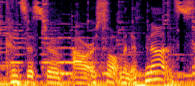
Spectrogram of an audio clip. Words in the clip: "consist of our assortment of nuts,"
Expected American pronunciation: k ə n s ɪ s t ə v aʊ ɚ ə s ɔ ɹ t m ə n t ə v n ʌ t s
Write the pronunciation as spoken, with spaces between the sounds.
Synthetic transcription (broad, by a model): k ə n s ɪ s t ə v aʊ ɚ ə s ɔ l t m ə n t ə v n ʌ t s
